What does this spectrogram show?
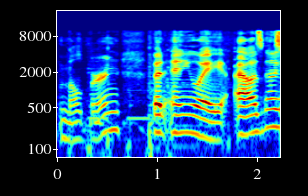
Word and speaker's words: Melbourne: It's like my performance voice, and like my friend was like, it's thinking maybe moving interstate, like going to Melbourne, as the Americans say, when it's actually like Melbourne.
